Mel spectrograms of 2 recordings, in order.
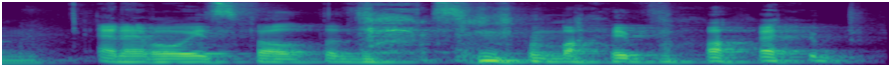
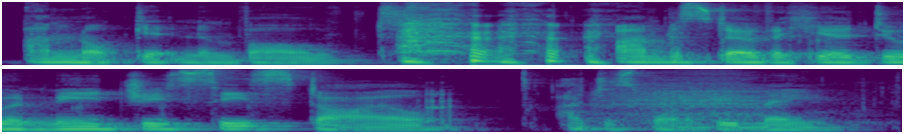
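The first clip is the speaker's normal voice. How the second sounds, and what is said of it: Attempted Essex accent, Gemma Collins impression. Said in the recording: “was that your best Essex accent?”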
